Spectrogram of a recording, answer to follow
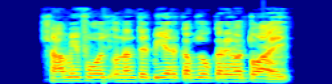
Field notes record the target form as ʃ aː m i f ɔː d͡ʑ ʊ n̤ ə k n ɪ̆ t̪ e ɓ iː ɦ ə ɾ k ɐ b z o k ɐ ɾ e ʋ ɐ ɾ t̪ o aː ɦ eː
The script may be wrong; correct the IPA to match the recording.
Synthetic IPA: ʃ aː m i f ɔː d͡ʑ ʊ n̤ ə n ɪ̆ t̪ e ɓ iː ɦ ə ɾ k ɐ b z o k ɐ ɾ e ʋ ɐ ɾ t̪ o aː ɦ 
